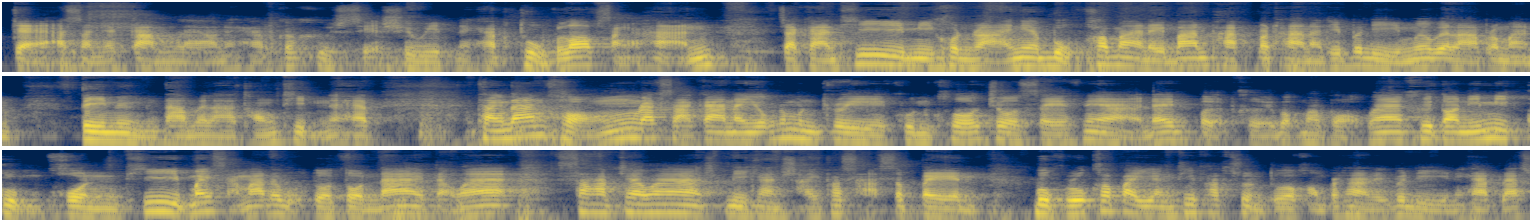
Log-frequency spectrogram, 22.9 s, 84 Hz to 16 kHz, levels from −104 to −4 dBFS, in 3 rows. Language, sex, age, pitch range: Thai, male, 20-39, 105-135 Hz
